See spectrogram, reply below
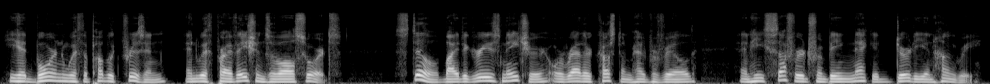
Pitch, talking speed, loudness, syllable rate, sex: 135 Hz, 190 wpm, -16 LUFS, 5.5 syllables/s, male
